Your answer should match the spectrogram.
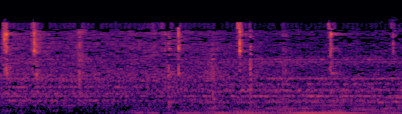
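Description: Sharp, irregular clicks and knocks as a four-legged robot's feet step on and shift loose cinderblocks, about six in four seconds, over a steady low machine hum that grows louder in the second half.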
